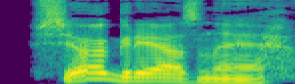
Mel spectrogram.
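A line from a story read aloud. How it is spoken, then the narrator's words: Sighing. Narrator (Russian): вздохнул Халворсен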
